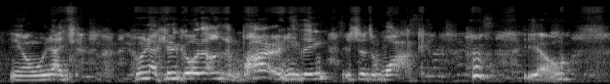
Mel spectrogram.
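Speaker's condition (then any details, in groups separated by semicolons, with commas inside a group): Cerebral palsy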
